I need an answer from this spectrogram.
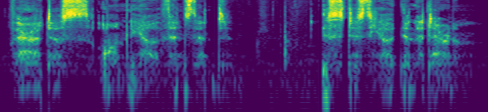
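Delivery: faint, soft whisper, barely voiced. Voicing a woman's voice echoing in a player's mind: whispering. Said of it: "And she whispers to you".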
